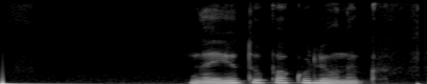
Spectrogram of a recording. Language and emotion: Russian, neutral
